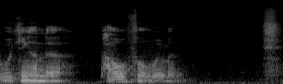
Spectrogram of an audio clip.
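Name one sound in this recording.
A young man speaks casually up close.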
